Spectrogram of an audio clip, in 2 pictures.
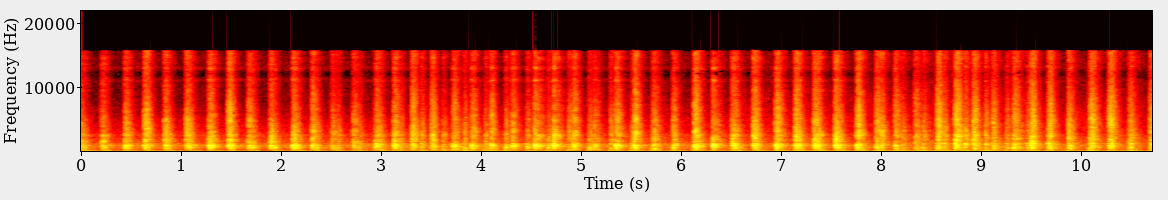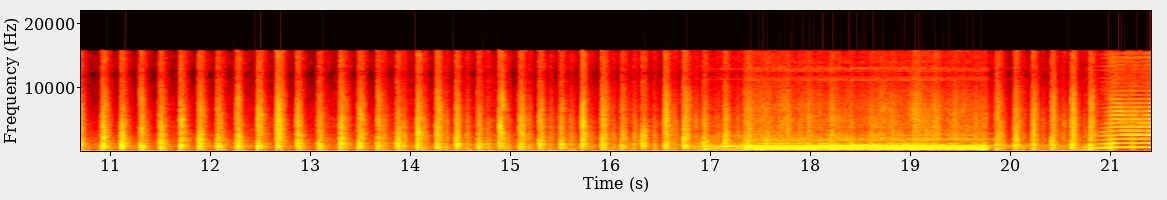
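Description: A steam locomotive chuffs hard and fast, close by.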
